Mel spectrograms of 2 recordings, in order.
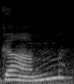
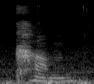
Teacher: prevocalic voicing is where kids improperly turn on their voice before a vowel, like gum instead of come.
